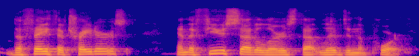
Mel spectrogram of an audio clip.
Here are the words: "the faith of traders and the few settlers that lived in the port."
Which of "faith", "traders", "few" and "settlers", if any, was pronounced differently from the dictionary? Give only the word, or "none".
none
